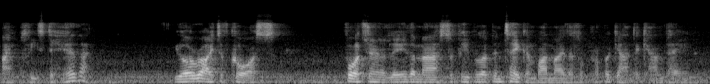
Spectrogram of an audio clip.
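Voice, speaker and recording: An actor playing a coolly polite, menacing master criminal in a 1940s-style radio drama, with formal, measured, mock-courteous phrasing. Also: male voice, fairly low pitch, noisy background, lightly acted. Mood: smug, controlled.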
